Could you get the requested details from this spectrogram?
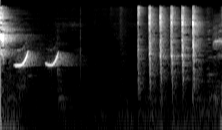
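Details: Pet Indian ringneck (rose-ringed parakeet) talking, mimicking speech in Urdu/Hindi: two quick rising whistles, then a rapid run of six harsh, clipped speech-like syllables.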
